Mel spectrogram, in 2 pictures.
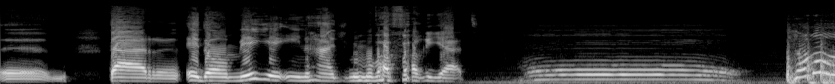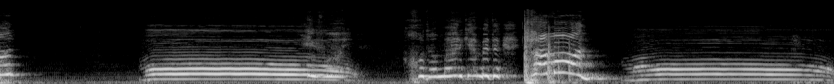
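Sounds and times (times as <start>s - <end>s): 
speech: 0.0s - 8.6s, 9.8s - 16.6s
man imitating cow mooing: 5.2s - 7.5s, 9.8s - 12.0s, 14.6s - 16.6s
knocking on a door: 7.8s - 8.4s.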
